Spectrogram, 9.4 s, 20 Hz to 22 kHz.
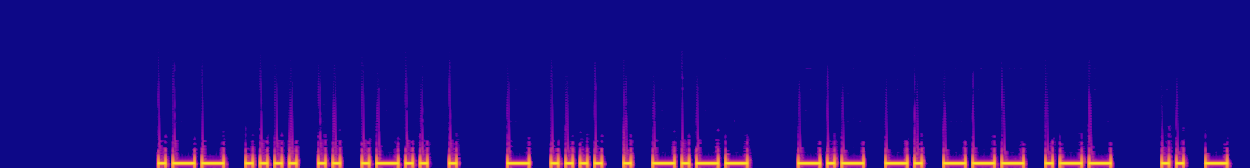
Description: Morse code, heard as a keyed tone, about 22 wpm, 700 Hz. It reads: WHILE THEY KNOW IT
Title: Sentences from Top 1400 Words 22wpm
